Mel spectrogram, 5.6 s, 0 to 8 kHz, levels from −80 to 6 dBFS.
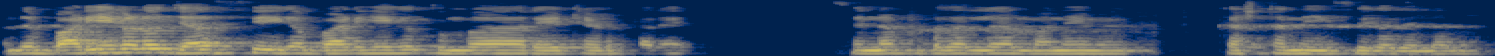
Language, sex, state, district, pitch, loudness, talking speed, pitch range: Kannada, female, Karnataka, Shimoga, 165 Hz, -16 LUFS, 150 wpm, 160-170 Hz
